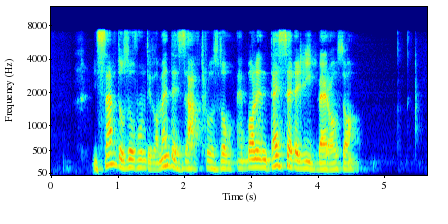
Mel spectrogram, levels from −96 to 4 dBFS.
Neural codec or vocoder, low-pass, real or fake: codec, 16 kHz, 0.8 kbps, ZipCodec; 7.2 kHz; fake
